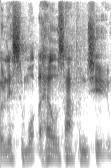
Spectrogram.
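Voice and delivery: ordinary delivery

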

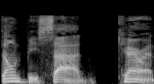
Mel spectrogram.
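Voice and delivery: ordinary delivery

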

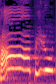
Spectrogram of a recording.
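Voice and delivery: high-pitched commentator voice, very high, slow, drawn out.

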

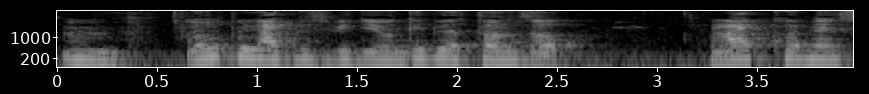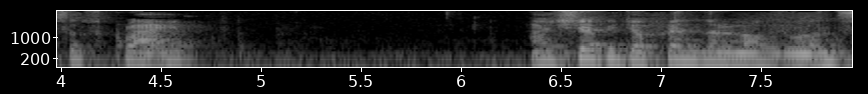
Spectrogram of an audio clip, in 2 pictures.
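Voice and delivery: speaking with mouth full of food. Closing a cooking video while eating the doughnut, talking with mouth full. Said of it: "I'm eating, my mouth is full".

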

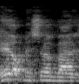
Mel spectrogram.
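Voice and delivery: mock hollering call. Retelling a standoff where the held man cried for help: imitating someone hollering. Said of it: "he's hollering".

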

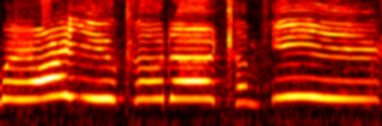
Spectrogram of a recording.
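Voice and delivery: high-pitched, crazy fangirl voice. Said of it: "I'm your crazy fangirl".

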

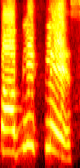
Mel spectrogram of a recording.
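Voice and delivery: loud, high-pitched, angry shouting.

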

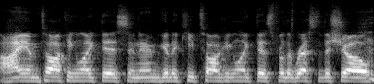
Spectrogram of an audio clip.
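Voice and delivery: dead-level, flat robotic monotone. Talking like a robot for the rest of the show: flat monotone robot voice. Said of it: "talking in a completely monotone voice like this".

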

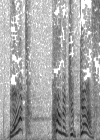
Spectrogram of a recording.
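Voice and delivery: very high yell with wildly swinging, swooping pitch. Narrator reads the magician's reply after Cookie guesses his name, yelling. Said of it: "yelled the magician".

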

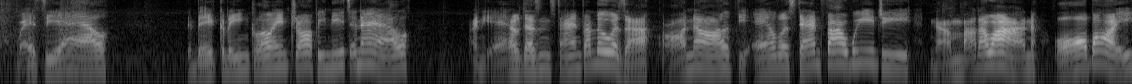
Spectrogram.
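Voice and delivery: high-pitched, loud cartoon voice. A gamer talks through their play in a Luigi voice. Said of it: "I'll stop with the Luigi voice now".

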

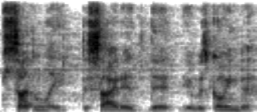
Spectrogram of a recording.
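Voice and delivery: ordinary delivery

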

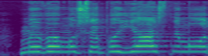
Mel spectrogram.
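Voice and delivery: very high-pitched, quavering, trembling voice. Reading a story aloud, the little flame answers an angry character, trembling voice. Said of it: "тремтячим голосом відповів вогник".

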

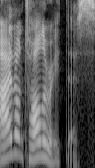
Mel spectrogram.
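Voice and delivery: plain

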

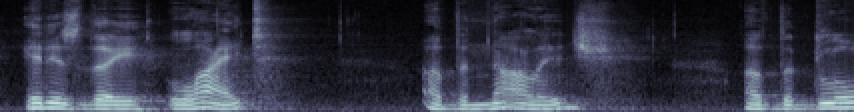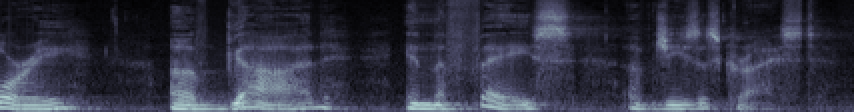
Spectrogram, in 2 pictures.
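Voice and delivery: slow, low, deliberate, broken-up halting delivery. Speaker reading verse 6 aloud to listeners, saying it slowly. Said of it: "I'm going to say it slowly".

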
